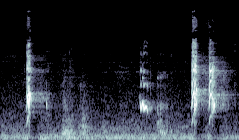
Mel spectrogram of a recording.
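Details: Stubborn Shih Tzu puppy named Shiro, getting angry: four sharp, high, yappy barks, one at the start, one near the three-second mark, then a quick double near the end, with faint low murmuring between them.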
